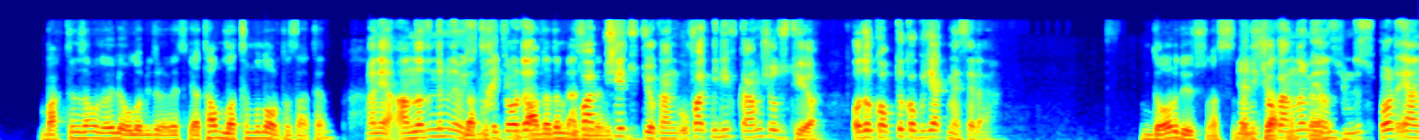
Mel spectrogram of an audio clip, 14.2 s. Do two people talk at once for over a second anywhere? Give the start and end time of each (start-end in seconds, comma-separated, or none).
4.6-6.4, 12.4-13.6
